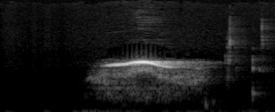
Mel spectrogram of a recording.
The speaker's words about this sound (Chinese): 我洗好头，用毛巾擦干，冲着隔断的方向吹一声口哨。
